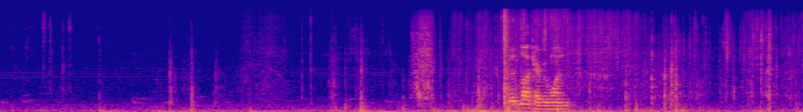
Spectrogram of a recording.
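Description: Cardboard boxes knock and scrape as they are handled.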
